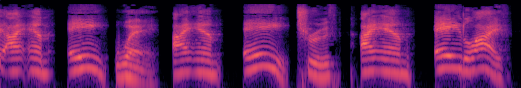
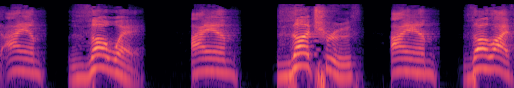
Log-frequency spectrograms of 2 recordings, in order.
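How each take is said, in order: First: "a" drawn out slowly in "I am a way, I am a truth, I am a life"; stress on A. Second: "the" punched louder and slow in "I am the way, I am the truth, I am the life"; stress on THE. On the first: Preacher showing the wrong wording, stressing "a" slowly. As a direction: lean on "a", slow and deliberate. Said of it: "he didn't say". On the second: Preacher giving Jesus' real words, loud stress on "the". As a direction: hammer "the" each time, building in volume. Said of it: "He said". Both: Shown as a demonstration.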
